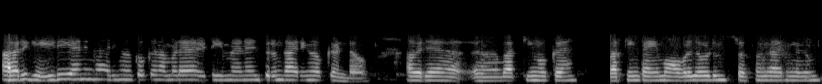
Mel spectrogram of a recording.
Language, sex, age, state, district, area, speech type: Malayalam, female, 18-30, Kerala, Pathanamthitta, rural, conversation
